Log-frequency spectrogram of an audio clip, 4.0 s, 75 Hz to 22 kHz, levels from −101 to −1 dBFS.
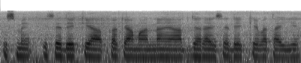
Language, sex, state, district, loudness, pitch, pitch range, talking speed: Hindi, male, Chhattisgarh, Raipur, -16 LUFS, 135 Hz, 130-140 Hz, 180 wpm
